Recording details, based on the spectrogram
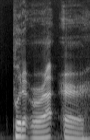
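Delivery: put-on country rural dialect. Describing how a family member spoke, the speaker imitates a relative's country speech. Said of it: "He was like".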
